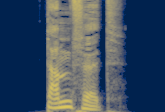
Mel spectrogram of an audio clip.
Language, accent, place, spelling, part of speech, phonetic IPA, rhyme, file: German, Germany, Berlin, dampfet, verb, [ˈdamp͡fət], -amp͡fət, De-dampfet.ogg
- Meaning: second-person plural subjunctive I of dampfen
